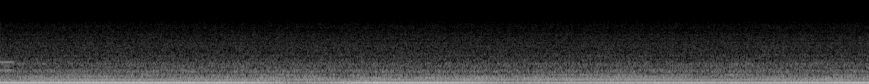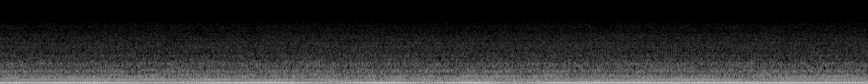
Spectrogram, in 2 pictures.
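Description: A light plane's propeller engine drones steadily from inside the cockpit.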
